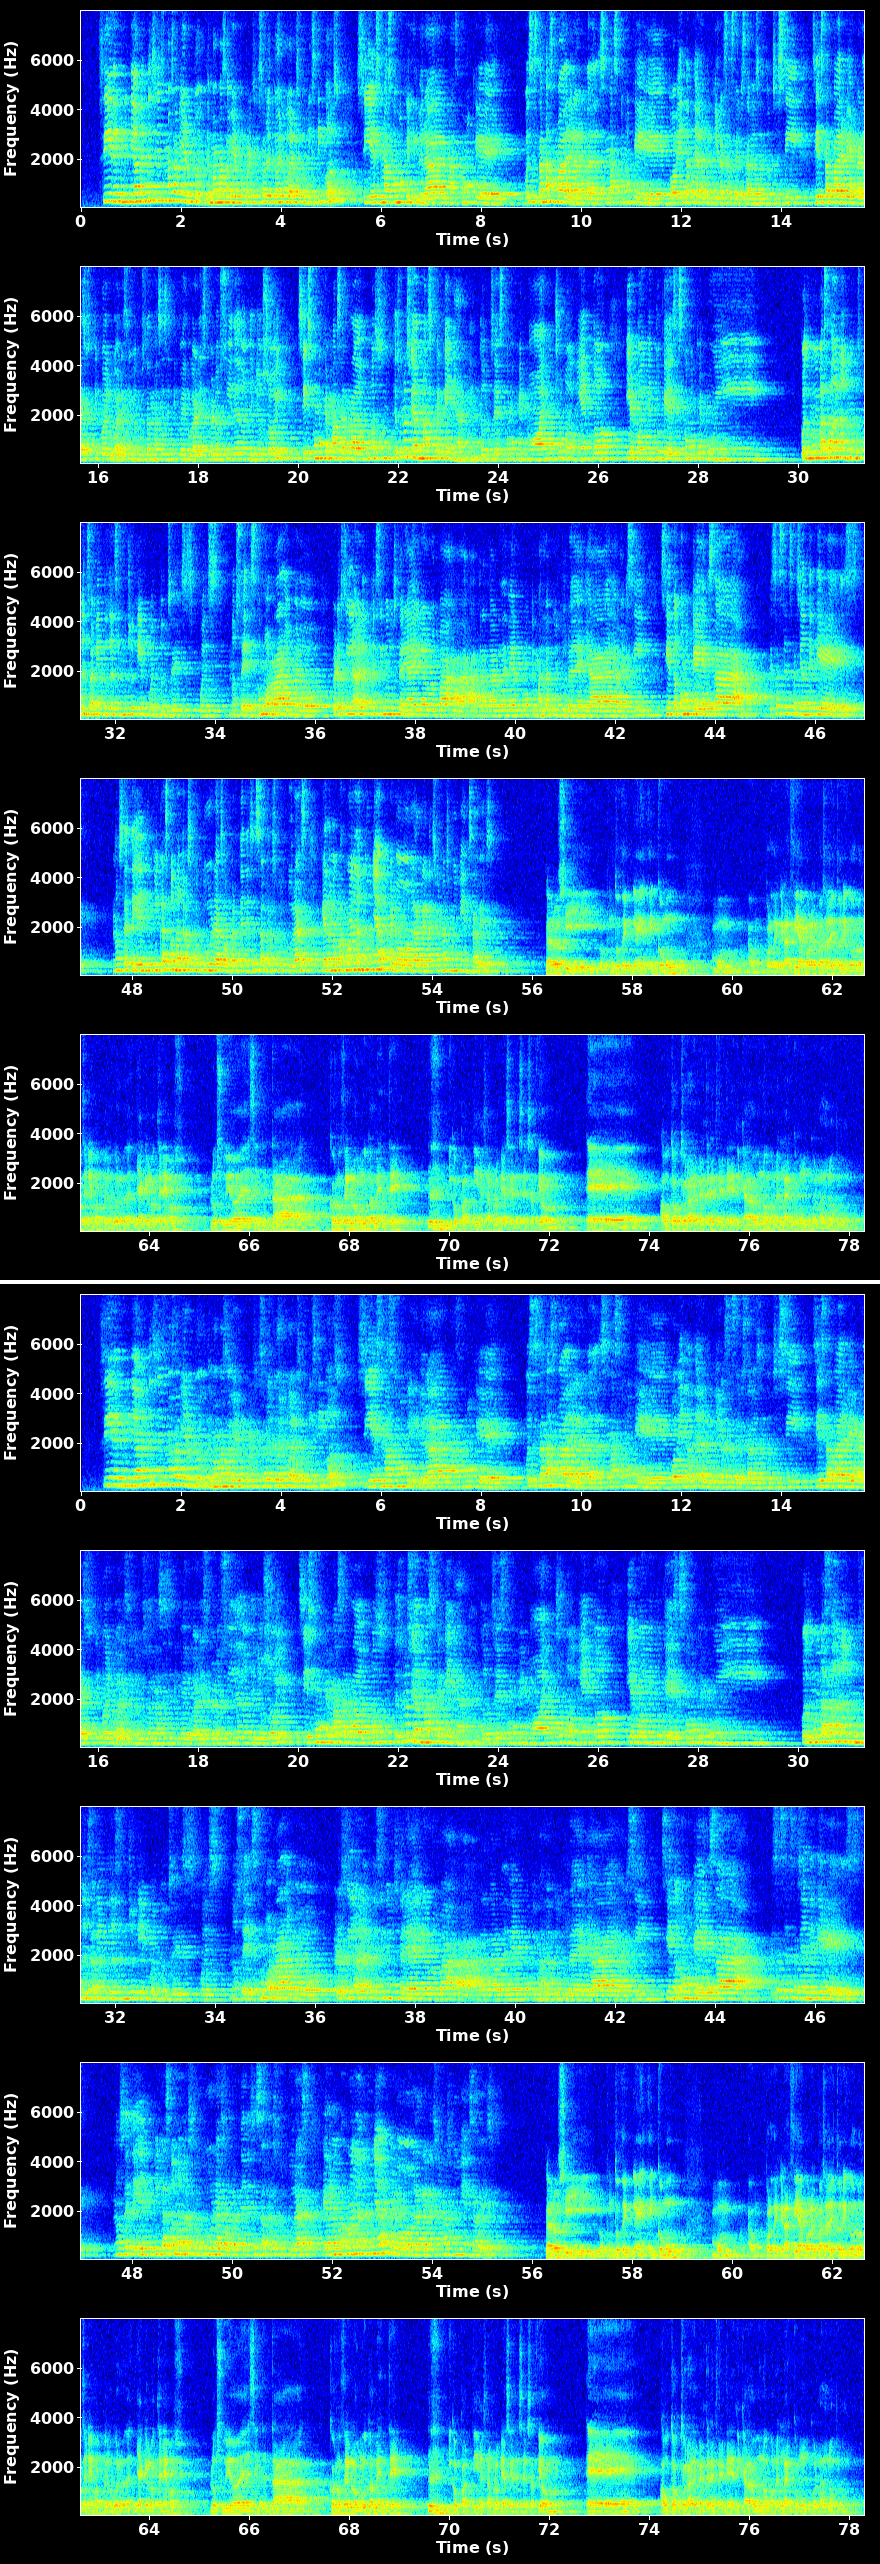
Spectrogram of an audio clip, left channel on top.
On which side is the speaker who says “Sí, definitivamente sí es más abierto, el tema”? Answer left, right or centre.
Left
